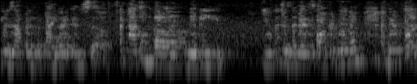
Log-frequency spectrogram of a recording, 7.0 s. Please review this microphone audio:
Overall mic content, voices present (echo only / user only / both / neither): echo only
